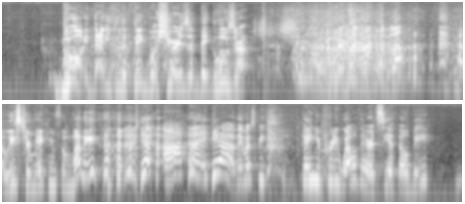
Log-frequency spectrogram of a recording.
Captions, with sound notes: - Boy, that Ethan the Pig Boy sure is a big loser. (audience laughing) - Well, at least you're making some money. (Morgan laughs) - Yeah. Yeah. They must be paying you pretty well there at CFLB.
